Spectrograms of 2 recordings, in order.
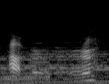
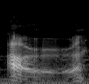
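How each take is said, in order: First: A weak, half-hearted pirate growl. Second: A fuller, more committed pirate growl. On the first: "that was without a doubt the poorest impression of a pirate I've ever done" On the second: "you can do better than that"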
